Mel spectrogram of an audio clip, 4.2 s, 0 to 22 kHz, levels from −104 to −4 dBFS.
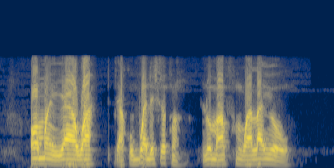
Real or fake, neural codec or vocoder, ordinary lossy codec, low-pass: real; none; AAC, 48 kbps; 5.4 kHz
